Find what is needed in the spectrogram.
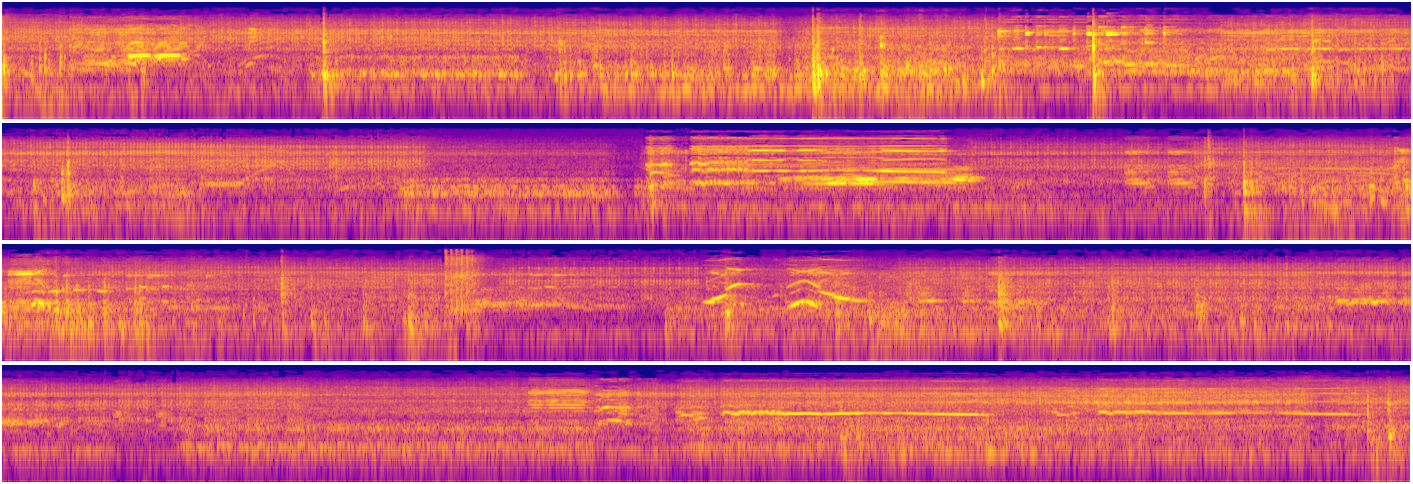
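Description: Zhu Zhu Pets battery-powered toy hamsters running through a plastic tube and wheel, giving high electronic squeaks, chirps and short warbling tune snippets over the clatter of plastic, busiest about ten to twelve seconds in.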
